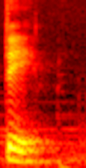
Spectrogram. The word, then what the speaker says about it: té: Después tenemos la E con acento agudo, l'accent aigu, que se pronuncia E, una E abierta, como la E del español. E. Por ejemplo, la palabra té, que significa té también.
